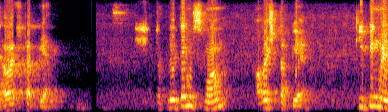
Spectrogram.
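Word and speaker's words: अवष्टभ्य: Avashtabhya. Both S and T has to be pronounced as Avashtabhya.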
